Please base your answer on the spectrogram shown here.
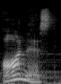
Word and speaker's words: honest: but he is an honest man so we're missing the article n no a but an honest because we don't pronounce the h here number two have you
